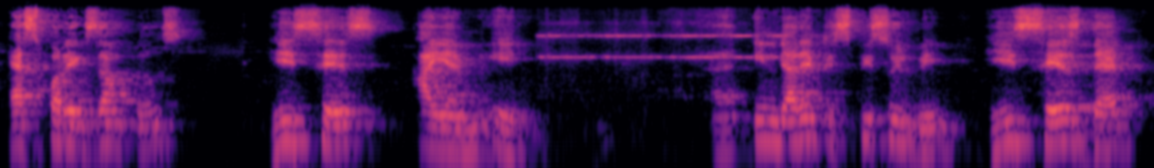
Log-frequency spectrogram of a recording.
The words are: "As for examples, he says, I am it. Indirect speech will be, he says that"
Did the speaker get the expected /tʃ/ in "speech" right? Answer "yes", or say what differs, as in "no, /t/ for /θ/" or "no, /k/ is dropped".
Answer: no, /s/ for /tʃ/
